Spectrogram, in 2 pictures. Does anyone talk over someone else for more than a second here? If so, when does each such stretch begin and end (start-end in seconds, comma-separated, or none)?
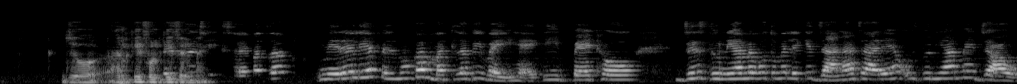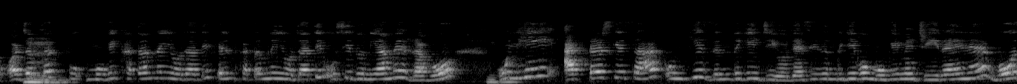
none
